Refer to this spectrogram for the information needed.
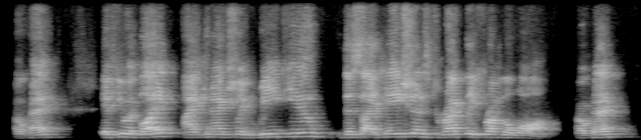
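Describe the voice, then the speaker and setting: Audible room echo surrounds a man with a high pitch. He speaks at a moderate pace with fairly even intonation. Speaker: farmer and resident speaking at public comment. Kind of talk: public meeting comment. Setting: village council meeting. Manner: loud.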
